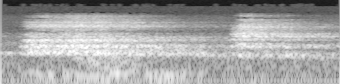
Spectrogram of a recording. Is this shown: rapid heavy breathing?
yes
